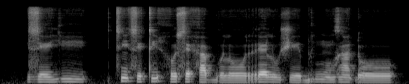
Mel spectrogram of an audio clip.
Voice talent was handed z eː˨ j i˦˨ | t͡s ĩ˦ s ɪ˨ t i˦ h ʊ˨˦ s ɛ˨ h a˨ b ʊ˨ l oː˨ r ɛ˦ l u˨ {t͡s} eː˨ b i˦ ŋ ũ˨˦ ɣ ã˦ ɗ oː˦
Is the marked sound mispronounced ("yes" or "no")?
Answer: yes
